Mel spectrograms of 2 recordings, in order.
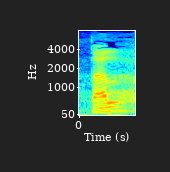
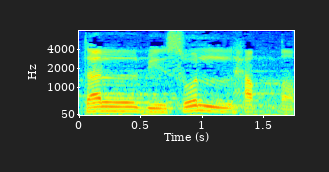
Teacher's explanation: Ketika sudah disambungkan dengan al-haqqa, huruf matnya tidak berlaku. · Shown in: second take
